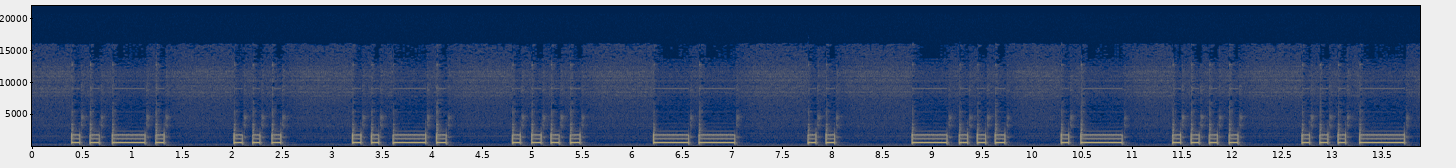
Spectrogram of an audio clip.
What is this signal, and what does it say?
Morse code, heard as a keyed tone, about 13 wpm, spaced as for 8 wpm, 600 Hz. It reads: FSFHM IBAHV
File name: 5 Lezione CW 2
